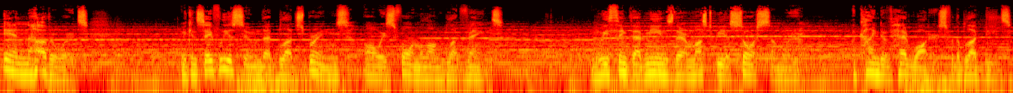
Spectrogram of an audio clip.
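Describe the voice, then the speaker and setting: A man voicing a steady, burly revenant comrade in a video game, plain-spoken and relaxed. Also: lowish voice, a little slow, natural voice. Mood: thoughtful, explanatory. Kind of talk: video game cutscene acting. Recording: loud music behind the voice.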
